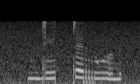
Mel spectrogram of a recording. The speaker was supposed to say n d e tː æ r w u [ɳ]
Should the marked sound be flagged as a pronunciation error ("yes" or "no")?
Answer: no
